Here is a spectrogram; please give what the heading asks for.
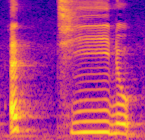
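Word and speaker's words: التين: Le lam, on l'oublie. On va dire at. Donc, ici, on a directement le ta. On va dire at-tinu.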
